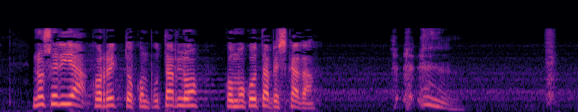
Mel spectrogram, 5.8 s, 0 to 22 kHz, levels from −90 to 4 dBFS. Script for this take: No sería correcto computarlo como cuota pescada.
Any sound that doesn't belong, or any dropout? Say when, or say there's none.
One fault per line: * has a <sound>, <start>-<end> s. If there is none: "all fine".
* has a throat clearing, 3.9-4.7 s
* has a squeak, 5.4-5.6 s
